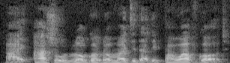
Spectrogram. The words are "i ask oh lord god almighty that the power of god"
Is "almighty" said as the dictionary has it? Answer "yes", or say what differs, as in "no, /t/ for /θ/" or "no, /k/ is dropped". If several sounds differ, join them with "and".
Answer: no, /l/ is dropped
